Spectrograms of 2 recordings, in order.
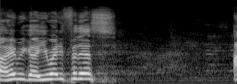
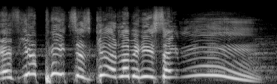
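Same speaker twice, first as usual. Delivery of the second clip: excited call-out; 9 semitones higher than usual. Real, not acted. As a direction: whip up the crowd. Rallying kids to respond.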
